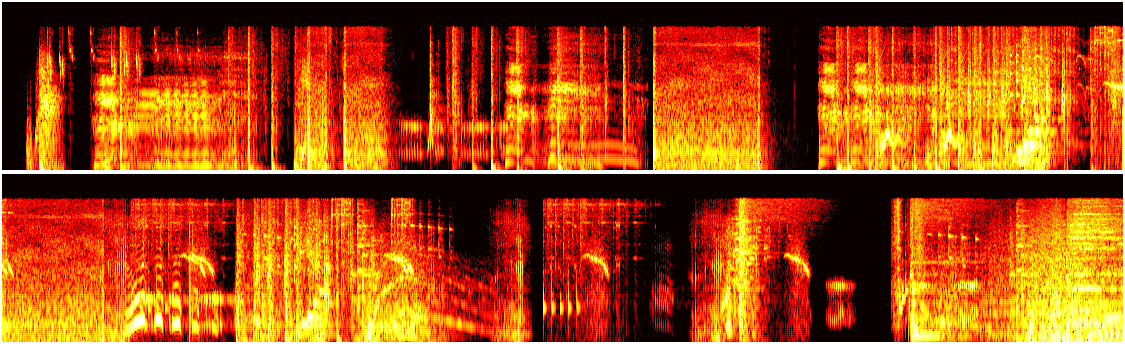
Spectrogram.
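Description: Game sound effects of zapping and popping play in quick bursts.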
